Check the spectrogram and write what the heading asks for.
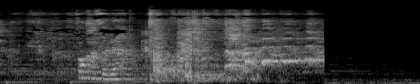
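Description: Soundtrack of a short TikTok clip: a voice over music, then a sudden cut to near silence about three seconds in.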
